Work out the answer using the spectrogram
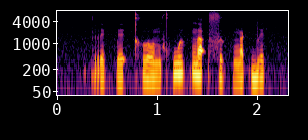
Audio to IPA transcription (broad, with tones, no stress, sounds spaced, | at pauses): p r e˨˩ k̚ l e˦˥ ʔ kʰ l o˧ n kʰ w ɯ˥˩ k̚ n a˦˥ ʔ s ɯ˨˩ k̚ ŋ a˦˥ k̚ b e˦˥ k̚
